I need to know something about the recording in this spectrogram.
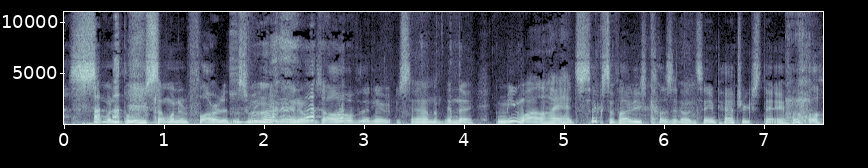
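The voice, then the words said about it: Impression of Adam Mallett. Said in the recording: “Do you want to hear my impression of Adam Mallett?”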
